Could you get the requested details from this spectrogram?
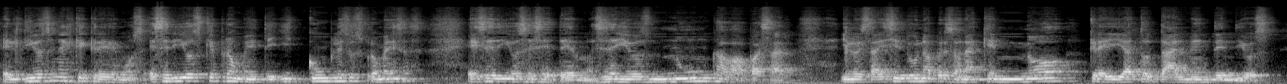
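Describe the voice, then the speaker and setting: A man's voice: mid-range voice, measured pace, mellow. A man preaching a sermon in an earnest way, addressing his listeners as brothers and sisters. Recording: roomy echo.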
